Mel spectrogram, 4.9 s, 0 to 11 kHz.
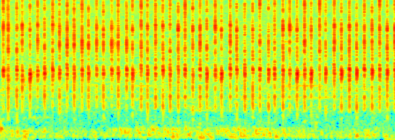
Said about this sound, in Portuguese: que fez incríveis 403 palmas em um minuto com apenas uma das mãos. Parece impossível, mas ouça ele batendo as palmas aí.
